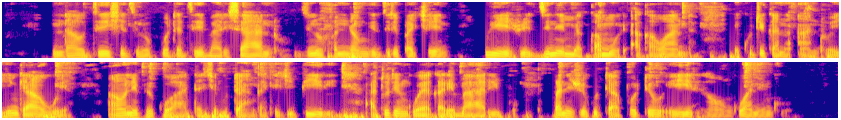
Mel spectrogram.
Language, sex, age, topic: Ndau, male, 25-35, health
